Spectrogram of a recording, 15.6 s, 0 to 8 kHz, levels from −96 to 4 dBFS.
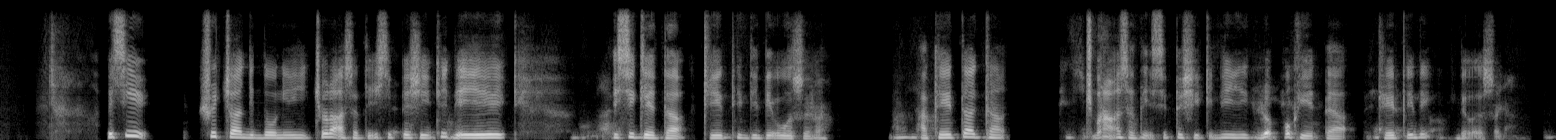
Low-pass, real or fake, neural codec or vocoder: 7.2 kHz; fake; codec, 16 kHz, 1 kbps, FunCodec, trained on Chinese and English, 50 frames a second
